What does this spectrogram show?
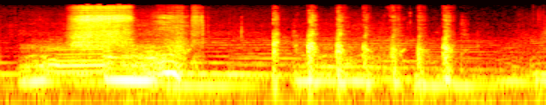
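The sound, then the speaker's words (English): A lion roars once, loud, a rough, harsh growl lasting about a second, followed by a string of short, rhythmic grunting bursts that fade off. “She scurried toward the sound as fast as she could, over roots and under vines, until she found the roaring lion thrashing around, holding his left front paw to his chest.”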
